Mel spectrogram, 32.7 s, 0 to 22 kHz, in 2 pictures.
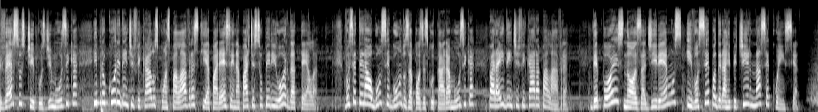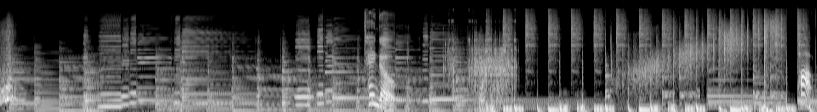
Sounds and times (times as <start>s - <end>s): Music: 0.0s - 15.8s, 16.5s - 32.7s
Speech: 0.0s - 16.0s, 23.7s - 24.3s, 32.3s - 32.7s.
